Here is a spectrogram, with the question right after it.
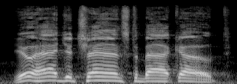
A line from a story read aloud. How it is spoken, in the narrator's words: screamed the bartender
